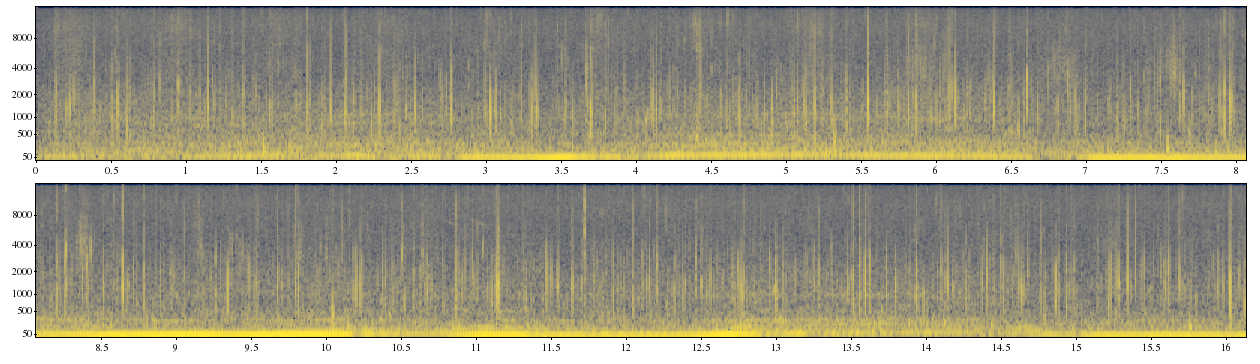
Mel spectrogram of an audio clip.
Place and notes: Weißwasser, Germany - Distant mine work in the hardening rain
Rainy grey misty weather at dusk. But during this recording a small touch of magic – the sun suddenly appeared as small disc of misty orange in the gloom. Strangely uplifting and very atmospheric in the spattering rain.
